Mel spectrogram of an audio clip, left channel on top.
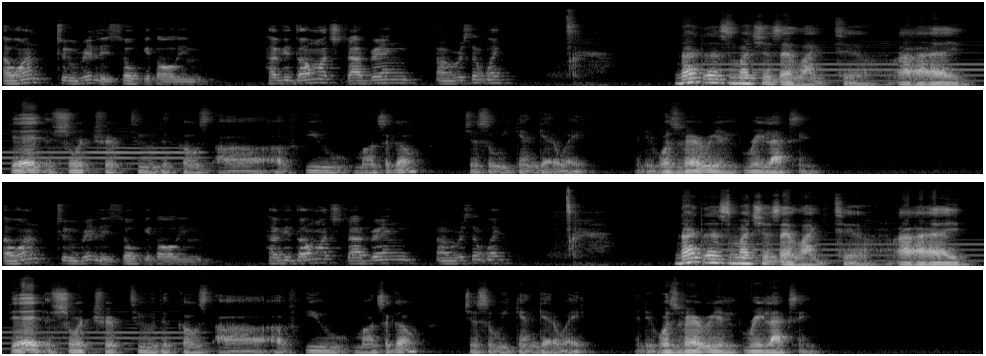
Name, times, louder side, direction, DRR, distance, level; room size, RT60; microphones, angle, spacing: voice 1, 0.0-2.0 2.6-4.1 4.3-5.0, left 1 dB, 40° left, 6 dB, 0.7 m, -34 dB
voice 2, 5.6-6.0 6.7-9.6 9.9-14.0 14.5-15.6 16.2-17.9, right 2 dB, 25° right, 7 dB, 0.8 m, -26 dB
Wind instrument woodwind instrument, 6.9-12.0, left 4 dB, 85° left, 2.0 m, -42 dB
4.8 x 4.6 x 4.2 m, 0.34 s
head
